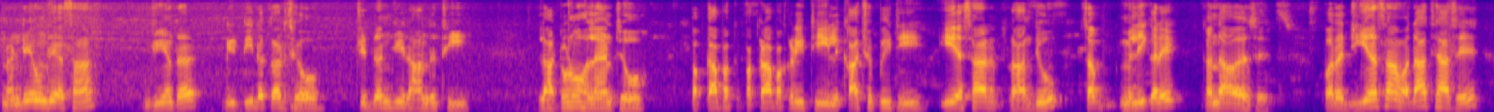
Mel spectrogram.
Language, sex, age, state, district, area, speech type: Sindhi, male, 30-45, Maharashtra, Thane, rural, spontaneous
